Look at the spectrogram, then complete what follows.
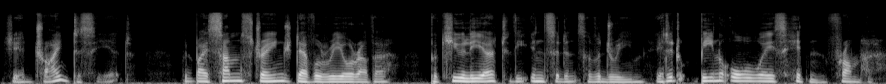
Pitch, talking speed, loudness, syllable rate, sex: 130 Hz, 185 wpm, -17 LUFS, 4.8 syllables/s, male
